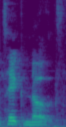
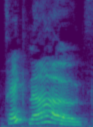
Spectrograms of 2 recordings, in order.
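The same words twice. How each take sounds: First: Said in the usual way. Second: Laugh, then hammer home "take notes"; insistent. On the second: Real, not acted. Host urging viewers to get notebooks out, insistent. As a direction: TAKE NOTES louder and higher, drawn out. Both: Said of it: "no, I'm serious".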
